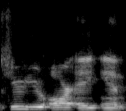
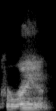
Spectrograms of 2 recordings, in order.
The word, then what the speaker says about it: Quran: difference of right here all right so spelling q-u-r-a-n pronounced quran okay so the idea i'm sorry koran if you go through you go back and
